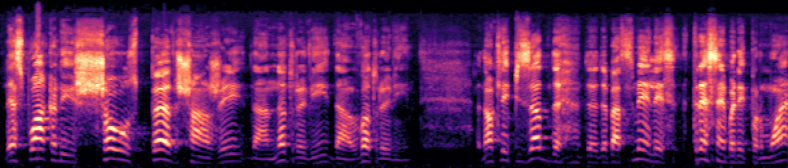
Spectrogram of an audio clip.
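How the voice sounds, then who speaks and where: A man with a Québécois French accent preaching a sermon as pastor, animated, with frequent fillers and restarts. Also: fairly high pitch, normal speed. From Canada. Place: church.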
